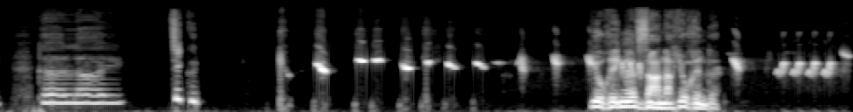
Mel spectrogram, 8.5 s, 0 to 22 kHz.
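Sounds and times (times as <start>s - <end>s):
speech: 0.0s - 2.1s, 6.0s - 7.4s
person whistling nightingale-like bird song: 2.8s - 5.4s.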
